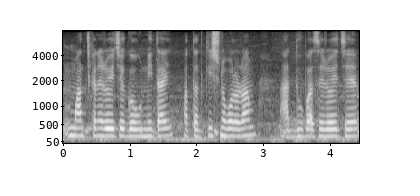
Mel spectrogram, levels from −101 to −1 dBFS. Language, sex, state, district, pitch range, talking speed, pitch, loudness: Bengali, female, West Bengal, Purulia, 190-200 Hz, 135 wpm, 195 Hz, -14 LUFS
